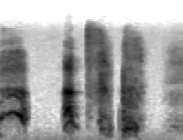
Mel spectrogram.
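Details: Simulated sneezing fit from the animated character Anne in Japanese-language cartoon audio, with dialogue suggesting she may have caught a cold: a few drawn-in, gasping breaths building into sharp, sneeze-like bursts.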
